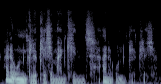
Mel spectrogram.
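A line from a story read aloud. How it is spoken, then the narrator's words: Odd sighing answer. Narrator (German): antwortete das Fräulein Brahe mit einem Seufzer, der mir komisch vorkam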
